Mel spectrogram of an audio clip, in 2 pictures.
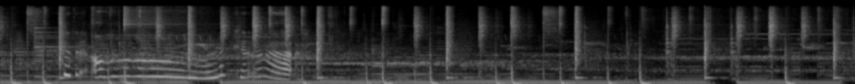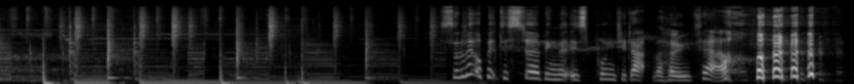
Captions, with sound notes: Look! Ah, look at that! [bird song] - It's a little bit disturbing that it's pointed at the hotel. [laughing]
